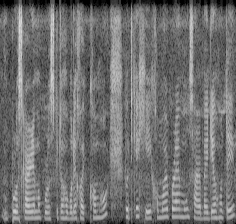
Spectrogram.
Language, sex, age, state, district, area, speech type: Assamese, female, 18-30, Assam, Jorhat, urban, spontaneous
